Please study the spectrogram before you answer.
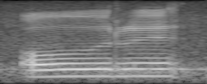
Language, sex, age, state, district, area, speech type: Hindi, female, 18-30, Madhya Pradesh, Harda, urban, spontaneous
